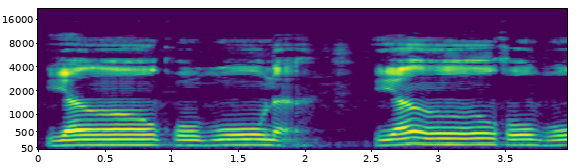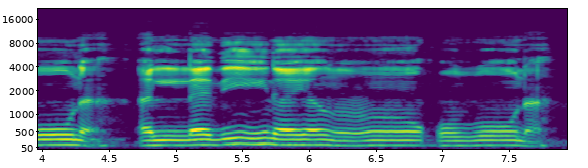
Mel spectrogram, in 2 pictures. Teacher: ین میں نون ساکن ہے غنہ کریں گے، قاف کو موٹا کریں گے ، پیش جو قاف کے اوپر پیش اس کو نرم سے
